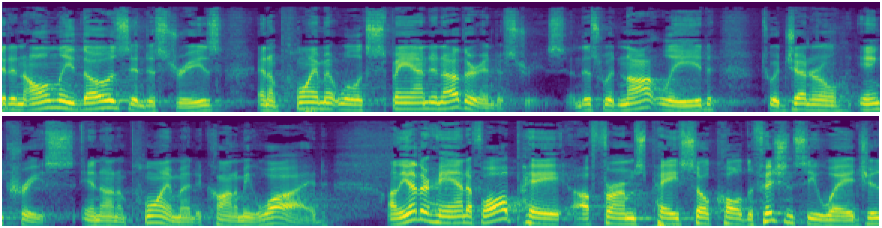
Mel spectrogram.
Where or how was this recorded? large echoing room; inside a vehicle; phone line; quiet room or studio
large echoing room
